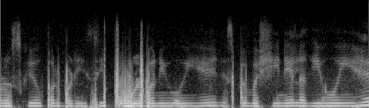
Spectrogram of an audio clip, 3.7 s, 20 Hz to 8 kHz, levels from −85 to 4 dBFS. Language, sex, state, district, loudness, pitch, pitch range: Hindi, female, Maharashtra, Mumbai Suburban, -21 LUFS, 205 Hz, 200-210 Hz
